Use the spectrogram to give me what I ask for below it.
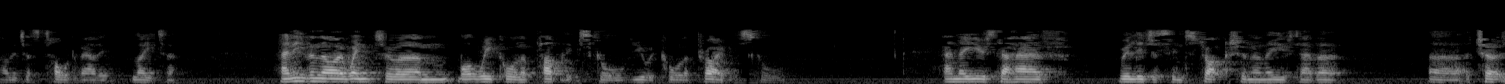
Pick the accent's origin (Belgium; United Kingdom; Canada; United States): United Kingdom; London; Born and raised in London, I don't suppose I've moved more than 5 or 6 miles since I was born.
